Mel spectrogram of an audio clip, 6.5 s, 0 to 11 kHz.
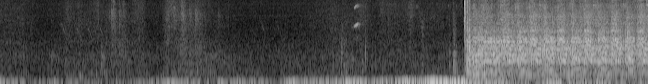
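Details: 1959 Case 300B (311B) tractor, 4-cylinder gas engine, parked outside 10 years, cranking in neutral with choke on and throttle open a quarter inch: quiet then loud even cranking, a few beats a second, never fires; no impulse from distributor.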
